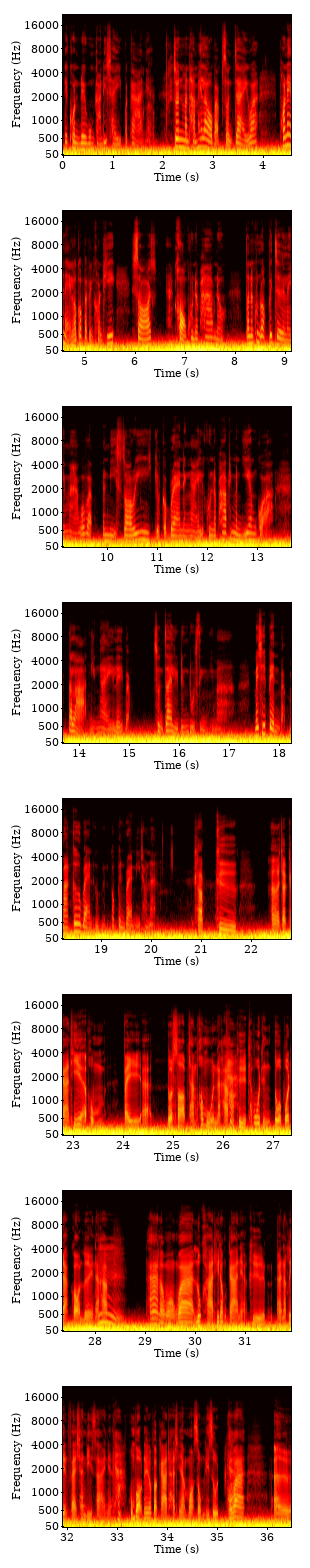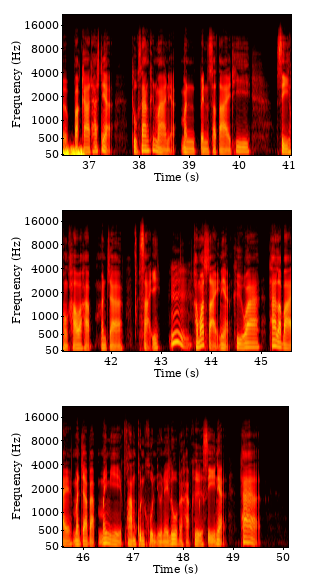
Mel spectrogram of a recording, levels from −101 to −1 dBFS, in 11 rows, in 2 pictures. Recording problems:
low rumble; loud; until 37 s; 4 dB below the speech

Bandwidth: 18 kHz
